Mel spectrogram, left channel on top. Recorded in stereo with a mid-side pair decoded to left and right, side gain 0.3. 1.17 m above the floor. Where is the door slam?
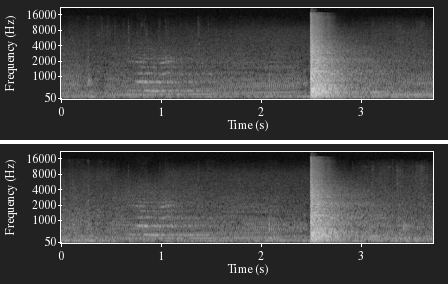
40° left, 0.8 m.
